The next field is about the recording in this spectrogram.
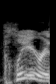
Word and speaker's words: Xlear: And Clear is spelled X as in X-ray, X-L-E-A-R.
